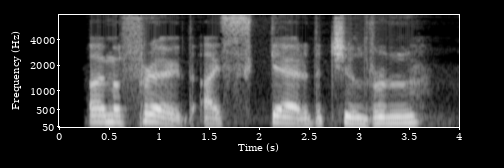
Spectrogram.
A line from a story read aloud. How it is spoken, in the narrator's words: rumbled Boaz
